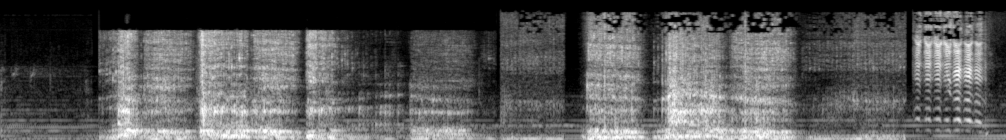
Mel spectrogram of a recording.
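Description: Deep, rough roaring calls over light background music: Bactrian camels in the first half, then a tiger growling and roaring. A goat gives a short wavering bleat near the end.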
